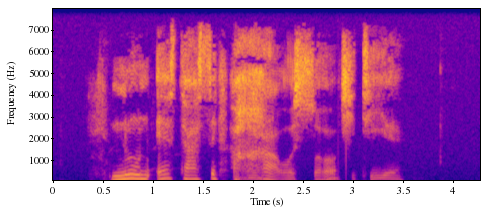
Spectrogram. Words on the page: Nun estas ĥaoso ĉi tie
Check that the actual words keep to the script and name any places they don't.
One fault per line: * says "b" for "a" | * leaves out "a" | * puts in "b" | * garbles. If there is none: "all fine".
all fine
